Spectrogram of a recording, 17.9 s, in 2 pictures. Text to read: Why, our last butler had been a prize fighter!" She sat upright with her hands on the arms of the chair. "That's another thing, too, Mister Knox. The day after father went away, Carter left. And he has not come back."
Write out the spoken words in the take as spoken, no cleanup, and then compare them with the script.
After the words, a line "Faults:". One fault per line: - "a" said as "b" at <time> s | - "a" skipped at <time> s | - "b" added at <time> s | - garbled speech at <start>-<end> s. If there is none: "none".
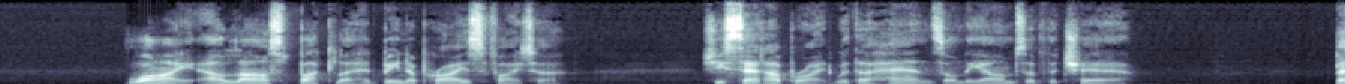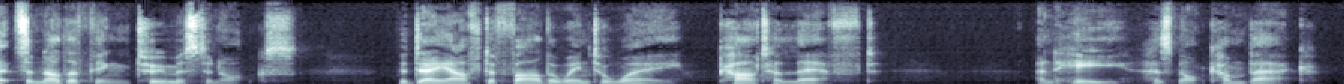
Why, our last butler had been a prize fighter!" She sat upright with her hands on the arms of the chair. "That's another thing, too, Mister Knox. The day after father went away, Carter left. And he has not come back."
Faults:
none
